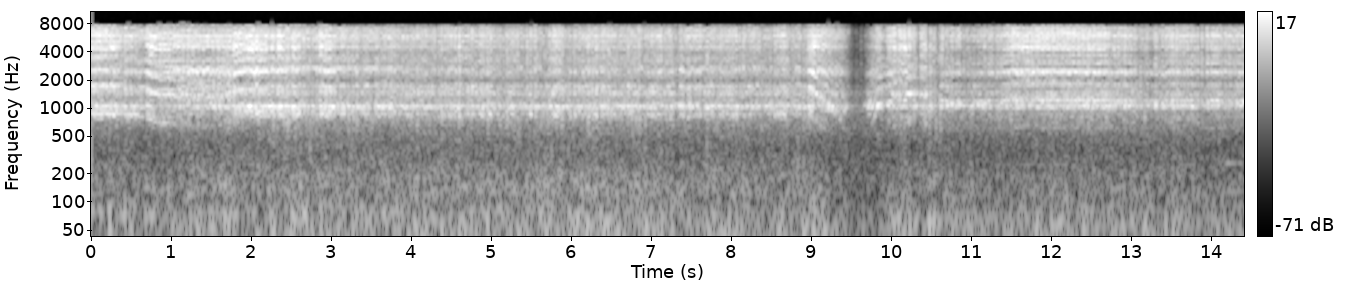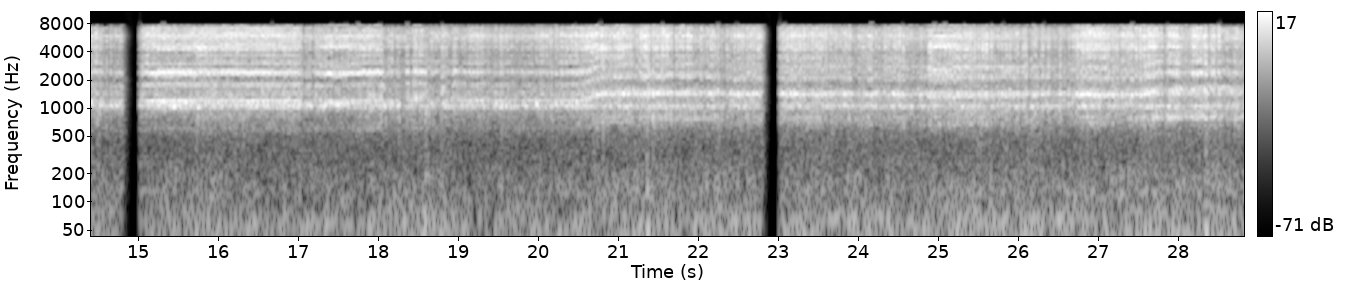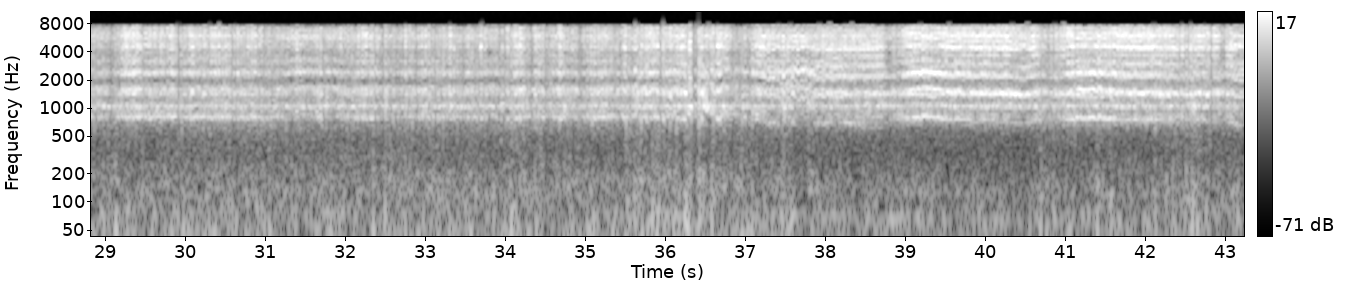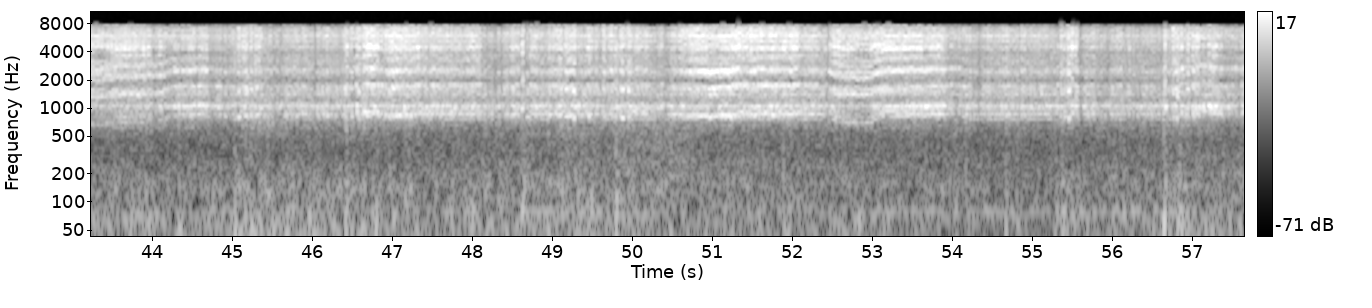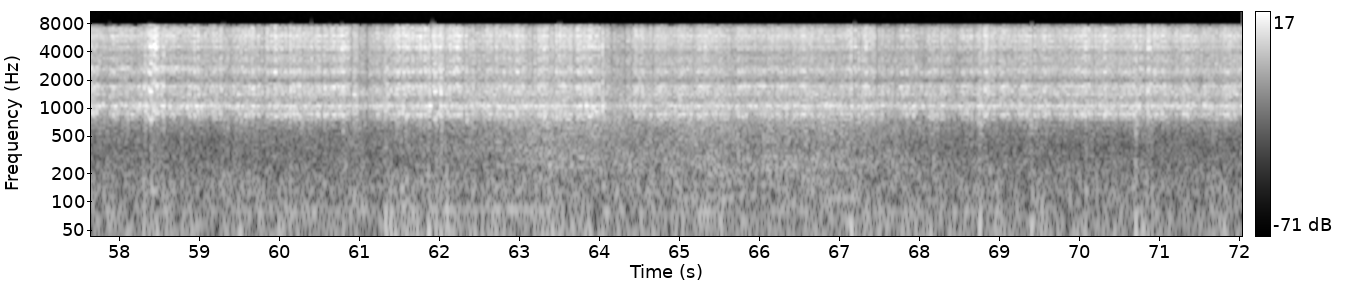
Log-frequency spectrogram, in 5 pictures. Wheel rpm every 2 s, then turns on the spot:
220, 230, 230, 230, 180, 150, 160, 160, 160, 160, 180, 190, 180, 190, 210, 220, 210, 220, 210, 190, 190, 190, 220, 230, 230, 220, 220, 230, 240, 230, 230, 230, 230, 230, 230, 230.
none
